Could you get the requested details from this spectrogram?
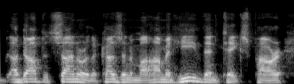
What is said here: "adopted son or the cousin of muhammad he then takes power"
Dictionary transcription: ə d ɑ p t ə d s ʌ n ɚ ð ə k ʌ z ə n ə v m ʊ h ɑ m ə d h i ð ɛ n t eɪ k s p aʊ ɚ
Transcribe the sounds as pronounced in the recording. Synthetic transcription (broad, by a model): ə d ɑ p t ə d s ʌ n ɚ ð ə k ʌ z ə n ə v m ʊ h ɑ m ə d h i ð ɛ n t eɪ k s p aʊ ɚ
